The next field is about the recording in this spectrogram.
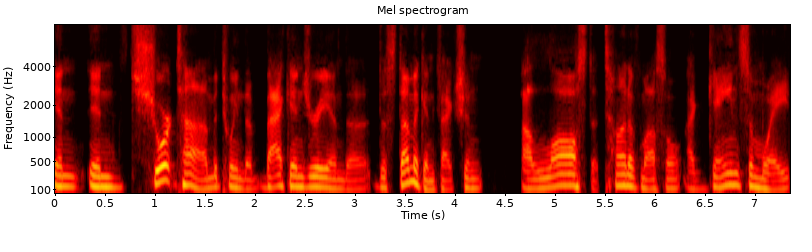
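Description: A man talks at a moderate pace with a medium pitch and ordinary pitch variation, in a normal speaking voice. The background is quiet. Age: 40s. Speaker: nutrition and fitness coach. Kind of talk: interview.

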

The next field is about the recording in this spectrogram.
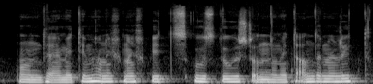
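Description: A man's fairly even intonation is heard over noticeable background noise. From Switzerland, Aargau (near Baden). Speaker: psychology student. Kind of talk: casual interview.

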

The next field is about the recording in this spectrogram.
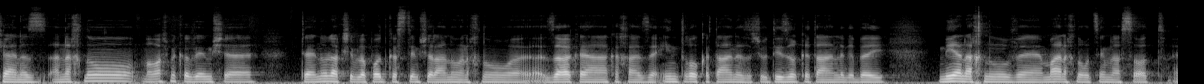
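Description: Intonation stays monotone and flat while the speech keeps a moderate pace. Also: man, medium pitch for a man. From Israel, Haifa Krayot. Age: 30s. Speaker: podcast co-host. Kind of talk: casual chat. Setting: recording at home on a couch.

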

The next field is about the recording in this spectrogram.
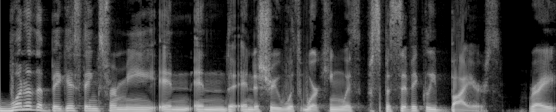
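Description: An animated man at a moderate pace, medium in pitch, with ordinary pitch variation and very even loudness. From US South, San Antonio, Texas. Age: 30s. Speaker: real estate professional. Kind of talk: casual interview chat.

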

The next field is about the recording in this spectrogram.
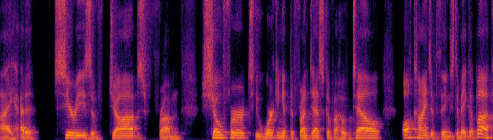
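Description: At a very slow pace, a man with an American accent speaks at medium pitch with fairly even intonation against a quiet background. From US South, Virginia (Newport News). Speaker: film and television producer. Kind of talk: interview.

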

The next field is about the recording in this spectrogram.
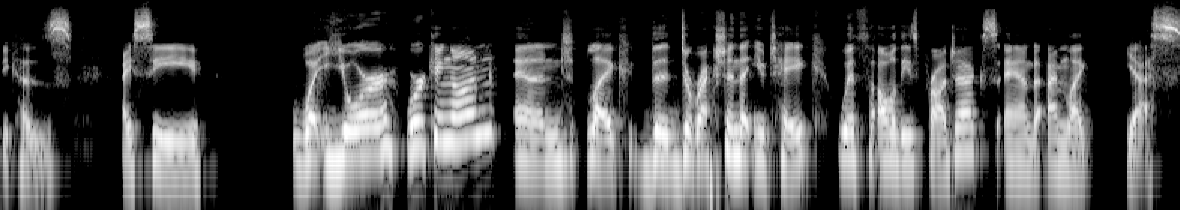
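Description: A fairly low-pitched woman's voice with an American accent, very clean recording with a silent background. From Minnesota and Texas. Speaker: adult film performer. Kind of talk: casual interview. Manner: many filler words.

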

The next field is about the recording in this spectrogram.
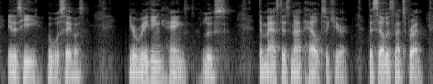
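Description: A man's very deep, low pitch at a very slow pace, solemn in tone, with very even loudness and long, frequent pauses. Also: fairly even intonation. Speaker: Bible reading podcast host. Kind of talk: formal scripture reading aloud, solemn devotional delivery. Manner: measured, solemn, steady pace; formal, reverent.

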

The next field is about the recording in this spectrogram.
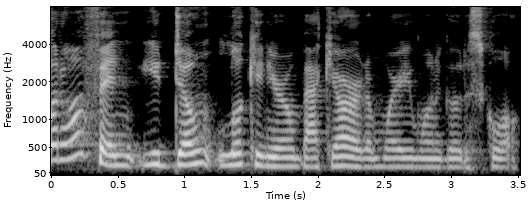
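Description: A woman with an Ontario accent speaks at a very deep, low pitch and a fairly quick pace. Her pitch variation is ordinary, and the recording is very clean with a silent background. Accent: Canadian (Ontario). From Welland, Ontario, Canada. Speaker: college athletics director. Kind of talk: interview. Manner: engaging, animated.

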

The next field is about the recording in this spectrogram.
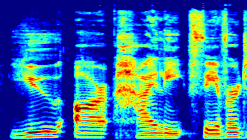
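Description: In a Northern Irish accent, a man speaks at a medium pitch with monotone, flat intonation. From Northern Ireland. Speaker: Bible podcast co-host. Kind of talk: casual chat.

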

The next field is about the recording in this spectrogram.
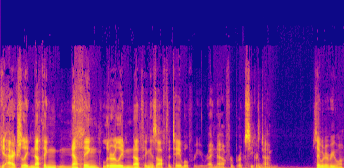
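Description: A man speaks in a plain, everyday voice at a fairly low pitch and a fairly quick pace. His pitch varies in an ordinary way, while his loudness swings widely. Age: 30s. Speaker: podcast co-host. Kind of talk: casual chat.

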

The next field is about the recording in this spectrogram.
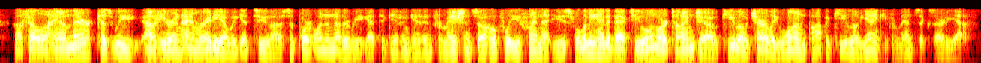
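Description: Rushing at a very fast pace, a man speaks at a fairly low pitch with lively intonation. Noticeable background noise runs underneath. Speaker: ham radio net controller and teacher. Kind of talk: amateur radio net. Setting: radio transmission.

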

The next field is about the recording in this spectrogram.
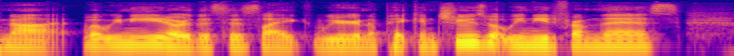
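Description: Here a woman has an unremarkable speaking voice at a fairly low pitch, with ordinary pitch variation. She speaks at a fairly quick pace in a very clean recording with a silent background. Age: 30s. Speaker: real estate brokerage co-founder and podcast co-host. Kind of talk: casual chat.

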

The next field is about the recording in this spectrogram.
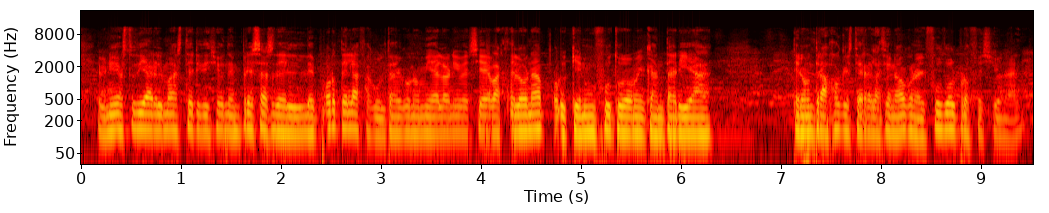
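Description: Crowd noise fills the background as a man speaks at a very fast pace. His intonation stays monotone and flat. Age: 20s. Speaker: master's student. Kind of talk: casual panel discussion.

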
